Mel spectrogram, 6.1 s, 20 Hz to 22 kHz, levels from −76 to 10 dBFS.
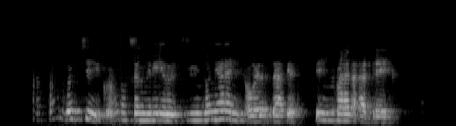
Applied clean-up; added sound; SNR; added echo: neural mask model DeepFilterNet 3.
